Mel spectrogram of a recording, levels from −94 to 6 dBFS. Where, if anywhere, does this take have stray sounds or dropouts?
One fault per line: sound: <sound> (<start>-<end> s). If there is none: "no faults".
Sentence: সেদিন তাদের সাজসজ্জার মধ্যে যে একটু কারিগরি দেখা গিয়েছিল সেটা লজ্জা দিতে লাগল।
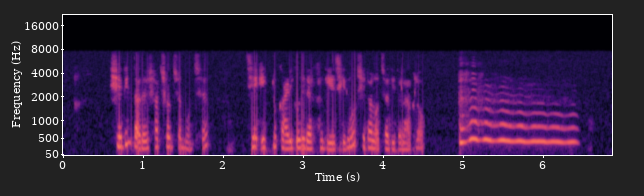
sound: laugh (4.9-6.5 s)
